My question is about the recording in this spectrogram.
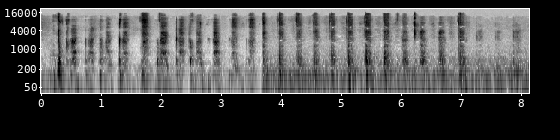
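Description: Faint, quick run of soft clicks or scratchy ticks, about four to five a second, with a low rumble added from about halfway through.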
